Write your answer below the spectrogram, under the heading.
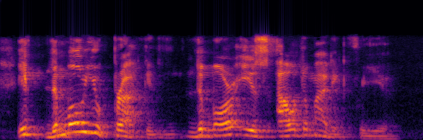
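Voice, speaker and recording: A man speaks at a fairly slow pace with audible room echo around him. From Italy. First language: Italian. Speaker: trading teacher. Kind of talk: online class.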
